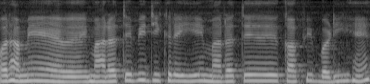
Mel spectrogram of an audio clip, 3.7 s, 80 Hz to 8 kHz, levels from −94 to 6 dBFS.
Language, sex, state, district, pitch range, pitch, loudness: Hindi, female, Uttar Pradesh, Jalaun, 185-210 Hz, 200 Hz, -29 LUFS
